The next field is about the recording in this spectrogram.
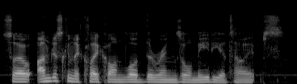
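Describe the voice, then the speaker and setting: A man's voice: lowish voice, fairly even intonation, fairly quick, a little mellow, no echo. A man hosting a podcast, chatting in a casual, comedic way. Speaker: podcast host.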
